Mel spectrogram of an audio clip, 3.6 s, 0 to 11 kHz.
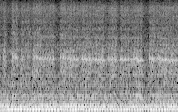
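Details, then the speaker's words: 2012 Jeep Grand Cherokee Overland, push-button start, fires then cuts off or cranks without firing; low rumble with a high thin whine pulsing about every half second during the start attempt, gas smell inside; cause unclear, owner wonders about the starter; abnormal noise when starting. "listen carefully to the sound that the engine is making not good no bueno"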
